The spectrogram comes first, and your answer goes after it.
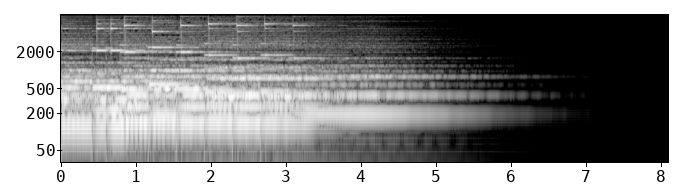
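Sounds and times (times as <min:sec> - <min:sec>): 
multi-instrument music: 0:00.0 - 0:05.0.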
